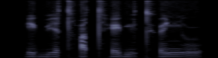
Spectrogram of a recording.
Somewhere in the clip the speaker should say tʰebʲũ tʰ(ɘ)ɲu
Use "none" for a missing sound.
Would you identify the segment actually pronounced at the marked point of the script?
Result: ɘ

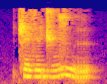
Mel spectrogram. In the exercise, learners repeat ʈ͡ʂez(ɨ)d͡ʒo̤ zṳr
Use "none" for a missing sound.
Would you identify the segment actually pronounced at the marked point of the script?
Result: ɨ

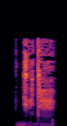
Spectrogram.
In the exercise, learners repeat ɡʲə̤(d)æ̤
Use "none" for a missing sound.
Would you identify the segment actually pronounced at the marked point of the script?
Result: d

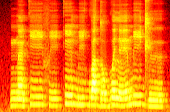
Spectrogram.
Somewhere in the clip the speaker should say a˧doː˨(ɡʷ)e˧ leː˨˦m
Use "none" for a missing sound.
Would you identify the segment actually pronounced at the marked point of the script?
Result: ɡʷ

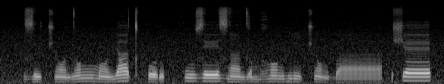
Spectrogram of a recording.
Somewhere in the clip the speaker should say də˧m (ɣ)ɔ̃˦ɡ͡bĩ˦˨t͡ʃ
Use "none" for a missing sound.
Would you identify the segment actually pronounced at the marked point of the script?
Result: ɣ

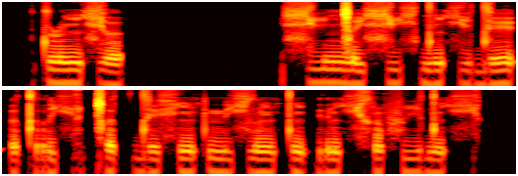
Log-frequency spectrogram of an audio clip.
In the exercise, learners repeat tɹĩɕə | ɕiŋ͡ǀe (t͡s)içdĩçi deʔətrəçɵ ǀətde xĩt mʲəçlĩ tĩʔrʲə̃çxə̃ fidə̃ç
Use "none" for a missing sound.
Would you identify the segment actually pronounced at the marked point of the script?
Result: ɕ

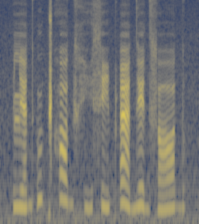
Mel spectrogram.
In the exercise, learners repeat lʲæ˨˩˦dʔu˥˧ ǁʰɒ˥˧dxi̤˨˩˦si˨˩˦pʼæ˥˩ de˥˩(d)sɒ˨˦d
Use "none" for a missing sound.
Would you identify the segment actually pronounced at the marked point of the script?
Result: d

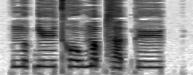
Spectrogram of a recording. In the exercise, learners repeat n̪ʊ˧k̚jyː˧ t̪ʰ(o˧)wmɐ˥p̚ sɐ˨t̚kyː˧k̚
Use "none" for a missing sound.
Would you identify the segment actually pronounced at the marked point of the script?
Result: o˧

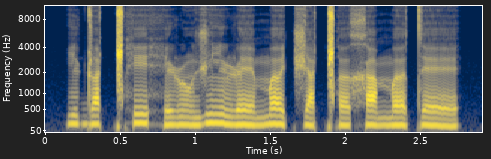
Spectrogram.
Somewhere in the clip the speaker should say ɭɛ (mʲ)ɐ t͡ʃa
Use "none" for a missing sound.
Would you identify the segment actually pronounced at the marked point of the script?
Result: m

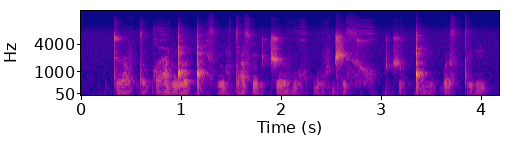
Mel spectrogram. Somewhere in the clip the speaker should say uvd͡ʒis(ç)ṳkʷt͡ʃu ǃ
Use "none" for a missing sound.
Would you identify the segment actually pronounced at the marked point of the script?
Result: x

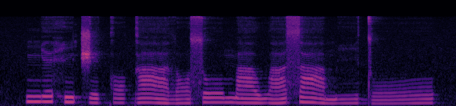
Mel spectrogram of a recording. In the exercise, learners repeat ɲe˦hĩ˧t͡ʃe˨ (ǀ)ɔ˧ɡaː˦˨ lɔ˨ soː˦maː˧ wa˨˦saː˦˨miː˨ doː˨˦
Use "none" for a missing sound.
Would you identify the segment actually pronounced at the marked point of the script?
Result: k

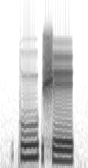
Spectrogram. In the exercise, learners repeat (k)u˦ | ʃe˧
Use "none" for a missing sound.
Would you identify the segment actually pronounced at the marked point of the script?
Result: k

